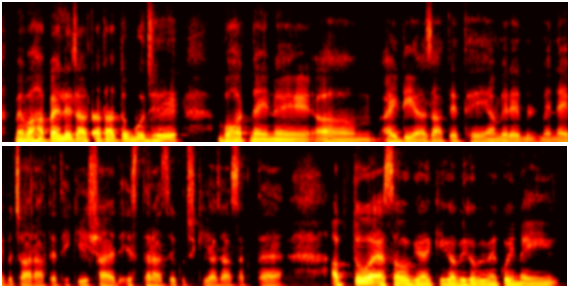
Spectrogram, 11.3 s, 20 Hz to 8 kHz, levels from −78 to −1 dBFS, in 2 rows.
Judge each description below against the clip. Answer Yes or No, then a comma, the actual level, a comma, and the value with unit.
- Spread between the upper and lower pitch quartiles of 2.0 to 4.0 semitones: No, average, 4.7 semitones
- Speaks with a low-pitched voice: Yes, low, 115 Hz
